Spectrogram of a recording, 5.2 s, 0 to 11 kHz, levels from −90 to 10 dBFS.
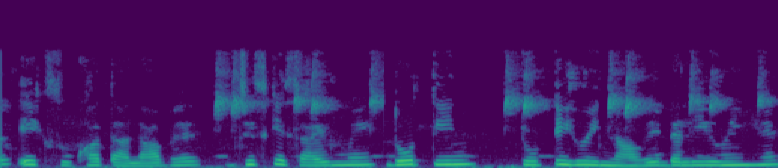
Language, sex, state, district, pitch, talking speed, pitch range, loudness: Hindi, female, Jharkhand, Sahebganj, 230 Hz, 175 wpm, 215-255 Hz, -28 LUFS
